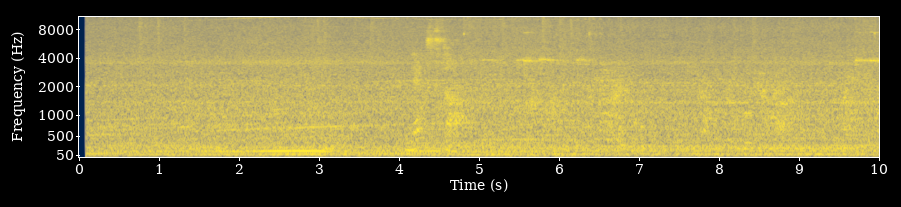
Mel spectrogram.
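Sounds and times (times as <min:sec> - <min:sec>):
bus engine and road drone: 0:00.1 - 0:10.0.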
